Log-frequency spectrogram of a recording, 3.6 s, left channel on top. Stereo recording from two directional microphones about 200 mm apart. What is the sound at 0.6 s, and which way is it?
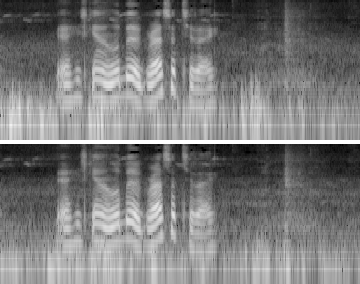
Speech, 15° left (ahead or behind).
